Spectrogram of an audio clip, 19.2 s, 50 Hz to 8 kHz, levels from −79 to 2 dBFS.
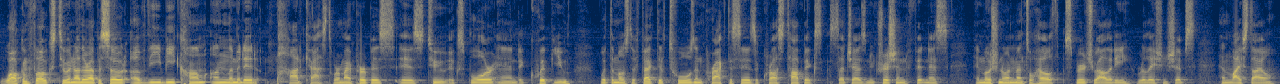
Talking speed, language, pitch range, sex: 125 wpm, English, 100-115 Hz, male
